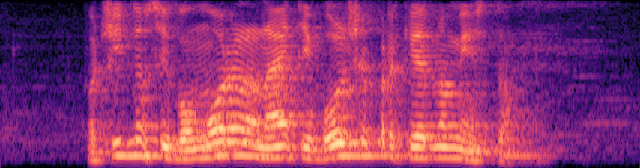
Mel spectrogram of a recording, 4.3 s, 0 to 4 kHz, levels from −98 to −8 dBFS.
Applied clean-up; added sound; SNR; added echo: none; none; none; none.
